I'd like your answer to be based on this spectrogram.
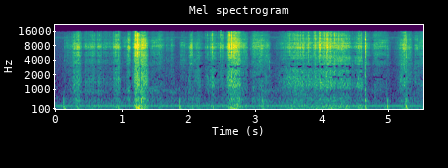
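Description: A wooden-handled gouge is drawn along the grooves of a solid pale wood block held in gloved hands, carving it. Quiet, irregular scraping strokes come through with bright, hissy high tones and little low end, a few of them sharper and louder, with short gaps between strokes.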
